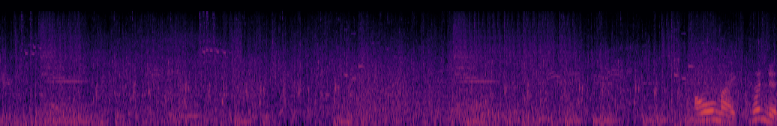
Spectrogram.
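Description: Cartoonish blasters fire and splatter in quick bursts.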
